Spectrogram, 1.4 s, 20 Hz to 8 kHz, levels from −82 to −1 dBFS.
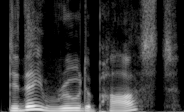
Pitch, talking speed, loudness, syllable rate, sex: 165 Hz, 215 wpm, -17 LUFS, 3.9 syllables/s, male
